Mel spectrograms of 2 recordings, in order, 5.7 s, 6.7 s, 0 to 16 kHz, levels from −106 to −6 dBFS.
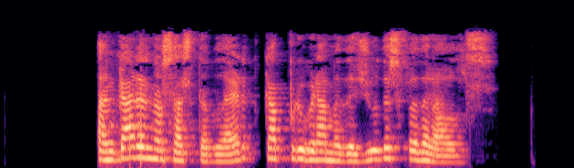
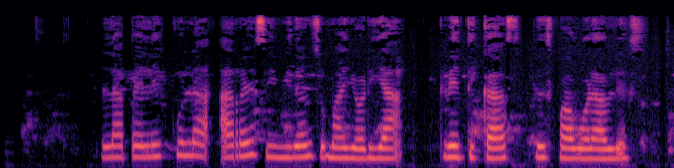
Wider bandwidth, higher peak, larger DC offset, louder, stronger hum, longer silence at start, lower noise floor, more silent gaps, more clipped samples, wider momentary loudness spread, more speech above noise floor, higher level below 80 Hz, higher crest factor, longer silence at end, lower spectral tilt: second, 8.2 kHz vs 11.5 kHz; first, 0 dBFS vs -22 dBFS; neither; first, -18 LUFS vs -41 LUFS; neither; about the same, 0.95 s vs 1 s; first, under -90 dBFS vs -83 dBFS; first, 2.60-2.64 s vs none; neither; about the same, 10 LU vs 9 LU; first, over 72 dB vs 42 dB; first, -58 dBFS vs -84 dBFS; about the same, 18 dB vs 20 dB; first, 0.85 s vs 0 s; about the same, -4.5 dB/octave vs -3.5 dB/octave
